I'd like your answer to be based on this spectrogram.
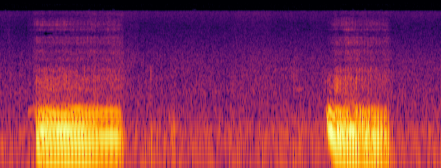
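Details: A sleeping, dreaming Beagle puppy snoring: two long, rumbling snores separated by a quiet pause.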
